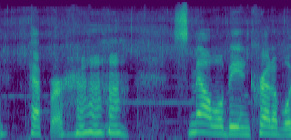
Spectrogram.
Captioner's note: laughing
